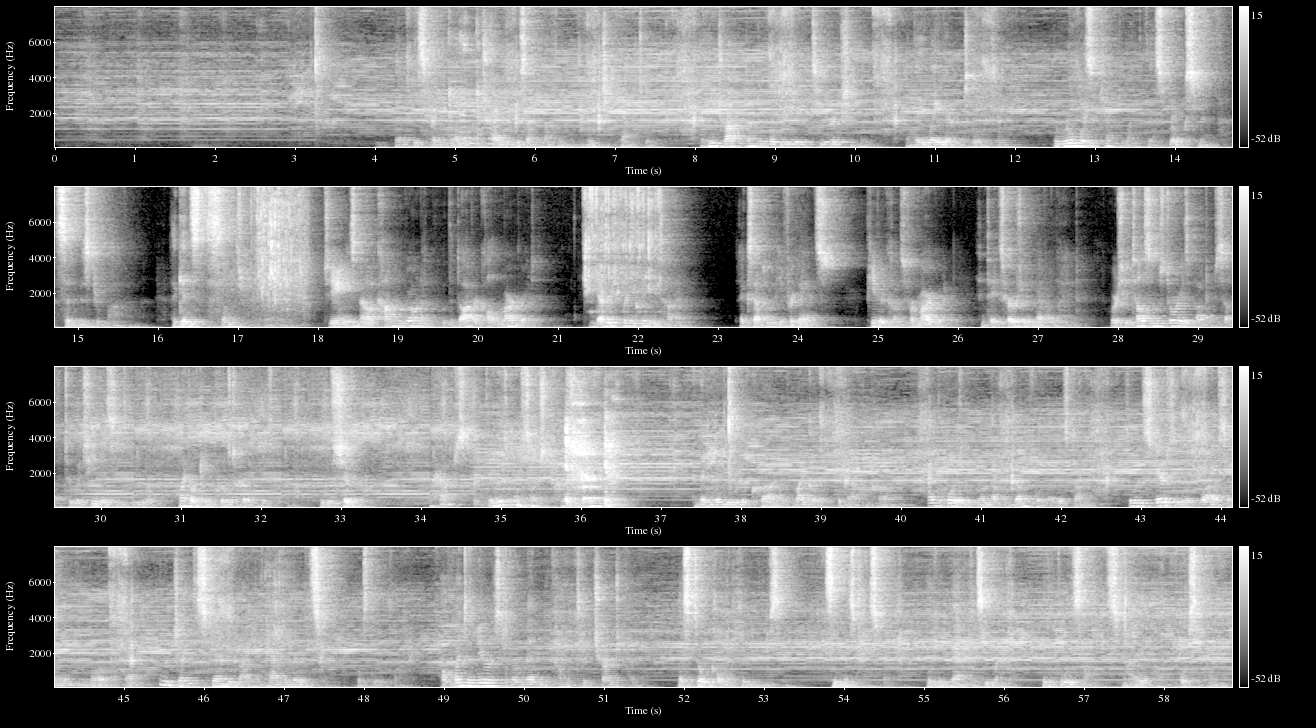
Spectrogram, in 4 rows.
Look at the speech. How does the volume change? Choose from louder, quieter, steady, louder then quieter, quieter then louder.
steady.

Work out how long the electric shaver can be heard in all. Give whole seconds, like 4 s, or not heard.
44 s.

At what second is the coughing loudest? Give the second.
36 s.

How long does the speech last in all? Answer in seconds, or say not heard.
53 s.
